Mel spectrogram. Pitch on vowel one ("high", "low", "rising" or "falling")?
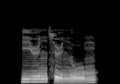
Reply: high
